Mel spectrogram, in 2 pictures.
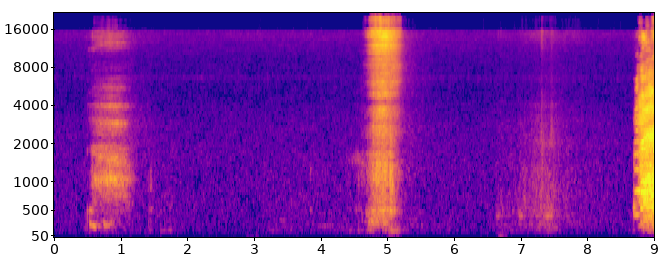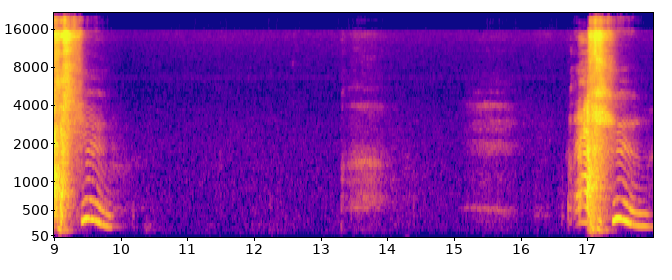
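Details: Several separate sneezes, some with a loud voiced 'achoo', with quiet intakes between them, from a compilation of ordinary sneezing.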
